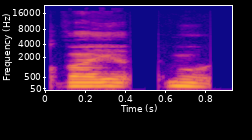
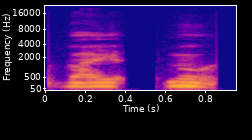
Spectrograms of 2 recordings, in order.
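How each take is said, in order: No difference in how they are said.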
